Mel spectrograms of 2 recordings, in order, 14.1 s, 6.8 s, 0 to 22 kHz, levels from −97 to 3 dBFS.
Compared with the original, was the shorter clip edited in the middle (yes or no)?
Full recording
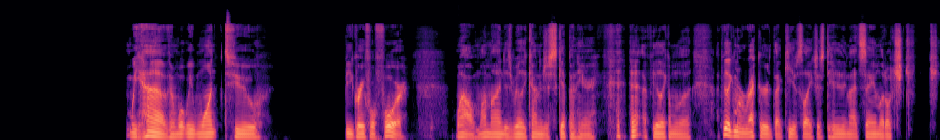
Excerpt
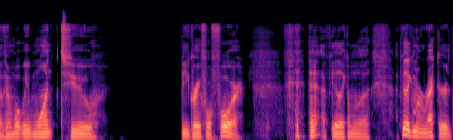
yes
